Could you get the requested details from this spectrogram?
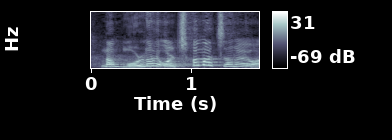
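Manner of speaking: high, loud retold comeback; mock protest. First-timer defends himself to the colleague, hammed-up protest. Protests when scolded about eating.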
